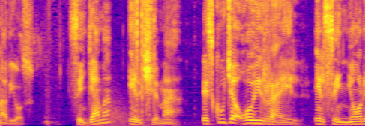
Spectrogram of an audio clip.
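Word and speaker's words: שְׁמַע: Oye o escucha Y en hebreo se pronuncia shemá de ahí es de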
